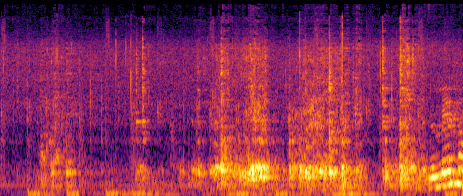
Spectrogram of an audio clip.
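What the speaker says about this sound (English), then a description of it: "You let the onion fry. You fry the onion for a while." Chopped onion frying hard in a pan over high heat for Nigerian jollof rice, a steady close sizzle with scraping stirs building louder through the second half, no talk.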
